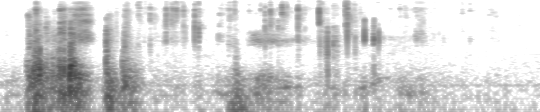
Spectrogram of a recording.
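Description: Small hard plastic pieces handled by hand, a Kinder Surprise toy capsule and its toy: a cluster of clicks and rattles about a quarter second in, then scattered lighter clicks that die away after about three seconds.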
